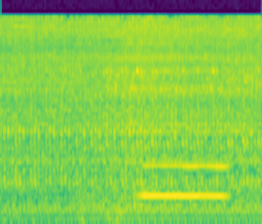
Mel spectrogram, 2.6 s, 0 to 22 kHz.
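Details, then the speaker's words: Ford Focus 1.6 at idle: clear, steady trumpet-like honk of about a second from the coolant expansion (header) tank as pressure builds in it. Head gasket possibly suspected, with the EGR cooler mentioned. Combustion gas in the coolant possible but not confirmed. "Ford Focus strange noise coming from editing sounds like a trumpet possibly"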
